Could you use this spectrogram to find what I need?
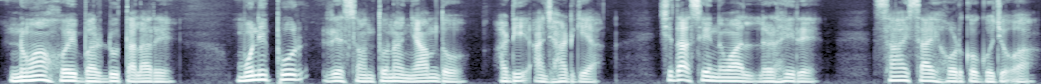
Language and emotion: Santali, sad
